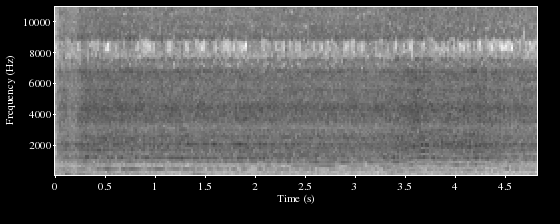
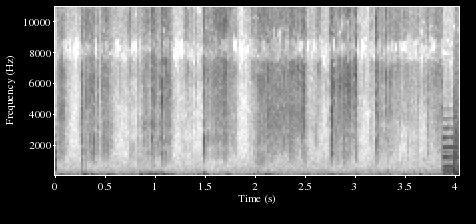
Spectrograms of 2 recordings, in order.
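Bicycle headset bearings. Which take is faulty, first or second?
second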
